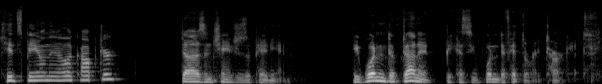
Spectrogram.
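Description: Recorded very cleanly with a silent background, a somewhat breathy man at fairly high pitch talks at a fairly quick pace with very wide pitch swings and big swings in loudness. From Quebec. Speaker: podcast co-host. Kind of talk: casual chat.

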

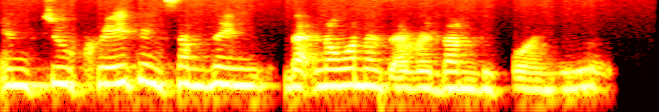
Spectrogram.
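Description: With a plain, everyday voice, a woman speaks in a fairly high pitch with fairly even intonation. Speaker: former professional squash player. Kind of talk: interview.

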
